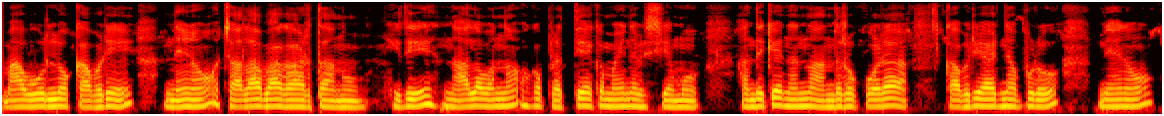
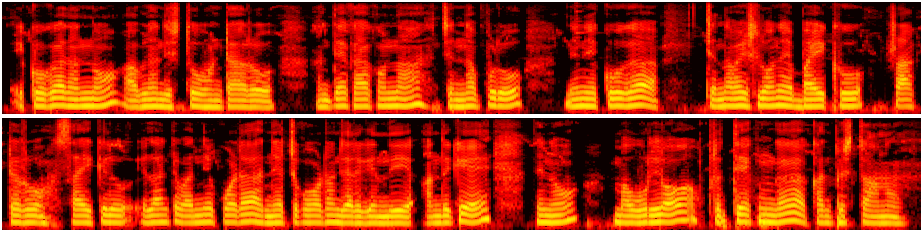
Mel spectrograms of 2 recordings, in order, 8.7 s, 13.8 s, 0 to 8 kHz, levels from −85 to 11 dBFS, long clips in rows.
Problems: background sounds at intervals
